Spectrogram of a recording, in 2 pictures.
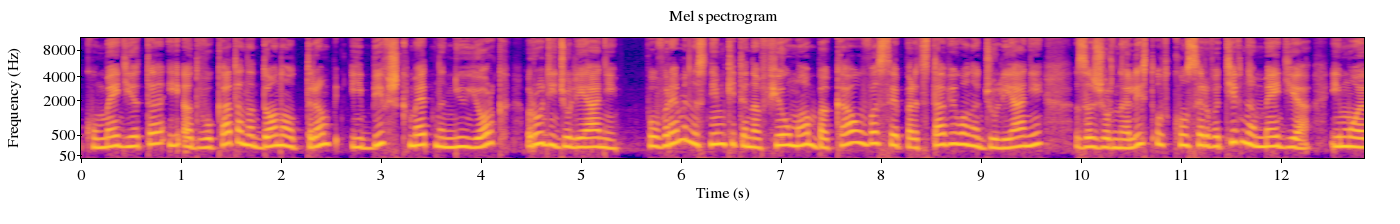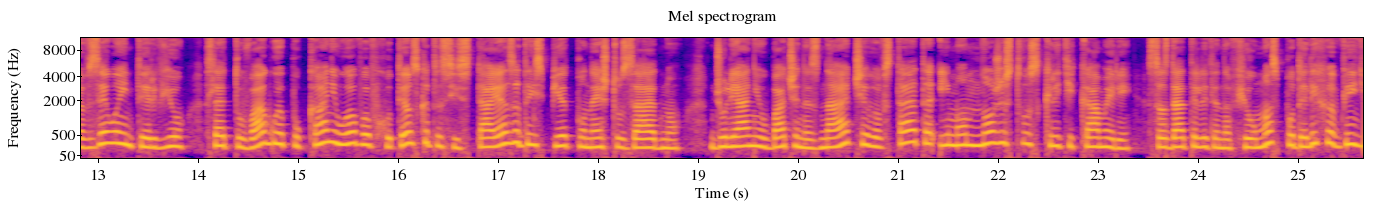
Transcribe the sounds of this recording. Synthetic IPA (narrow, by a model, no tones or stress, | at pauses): komɛd̪ʲijət̪əʔiʔɐd̪vokat̪ənɐd̪ɔnɐlˠt̪ːɾəmpibifʃkmɛt̪nɐnʲjujɔɾk | ɾud̪id͡ʒuliani | povɾɛmɛnɐsnimk̟it̪ɛnɐfilˠməbɐkalˠovəsɛːpɾɛt̪st̪avilˠənɐd͡ʒulianizɐʒuɾnɐlist̪ot̪konsɛɾvɐt̪ivnəmɛd̪ijə | imʊɛvzɛlˠəint̪ɛɾvju | slɛt̪ːovaɡoɛpokanʲilˠəvɐfxot̪ɛlˠskət̪əsist̪ajəzɐd̪ɐispijət̪̚ponɛʃt̪ozaɛd̪nod͡ʒulianiobat͡ʃɛnɛznaɛt͡ʃɛvɐfst̪ajɐt̪əʔiməmnɔʒɛst̪voskɾit̪ikamɛɾisɐzd̪at̪ɛlit̪ɛnɐfilˠməspod̪ɛlixəvid̪ɛ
